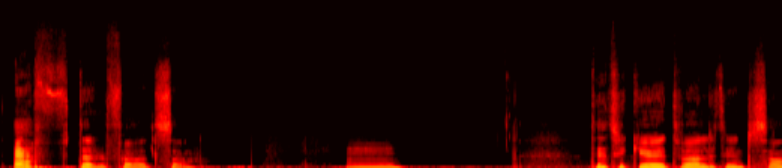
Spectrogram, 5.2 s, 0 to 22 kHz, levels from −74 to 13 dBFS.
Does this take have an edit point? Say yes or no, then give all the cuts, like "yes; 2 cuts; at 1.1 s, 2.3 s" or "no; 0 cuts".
no; 0 cuts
